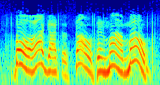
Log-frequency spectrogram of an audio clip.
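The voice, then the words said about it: Exaggerated Southern US accent. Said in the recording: “just listen to my accent”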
